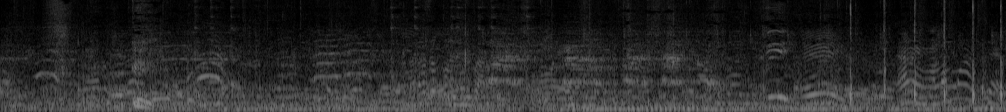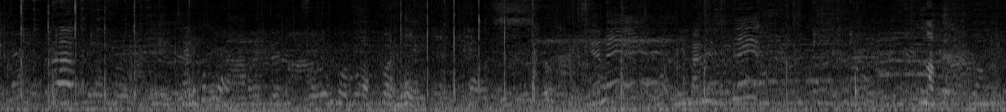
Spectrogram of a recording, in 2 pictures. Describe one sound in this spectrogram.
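A crowd of onlookers chatters nearby.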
